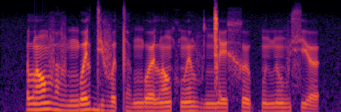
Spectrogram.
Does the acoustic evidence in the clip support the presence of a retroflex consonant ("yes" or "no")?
no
